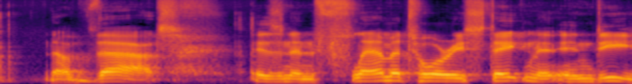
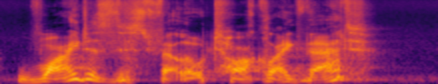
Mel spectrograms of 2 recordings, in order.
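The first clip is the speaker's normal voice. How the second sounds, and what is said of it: Mocking, annoying self-righteous voice. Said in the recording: “that is like my best impersonation of a religious spirit. Maybe it's more annoying”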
